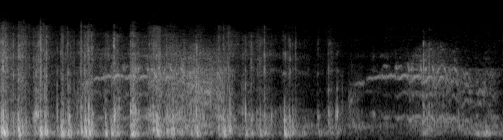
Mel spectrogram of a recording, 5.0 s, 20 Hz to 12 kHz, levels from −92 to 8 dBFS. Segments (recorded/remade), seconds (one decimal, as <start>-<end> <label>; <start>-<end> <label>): 0.0-4.2 remade; 4.2-5.0 recorded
